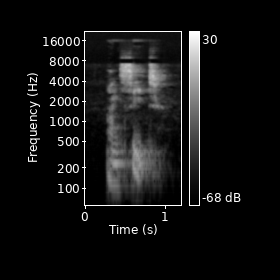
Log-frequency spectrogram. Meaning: 1. To dislodge or remove (someone) from a seat, especially on horseback 2. To remove (someone) from an office or position, especially a political one; to dethrone
- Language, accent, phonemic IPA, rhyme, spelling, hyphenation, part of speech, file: English, Southern England, /(ˌ)ʌnˈsiːt/, -iːt, unseat, un‧seat, verb, LL-Q1860 (eng)-unseat.wav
